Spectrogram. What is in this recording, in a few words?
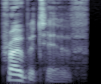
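"probative", British English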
